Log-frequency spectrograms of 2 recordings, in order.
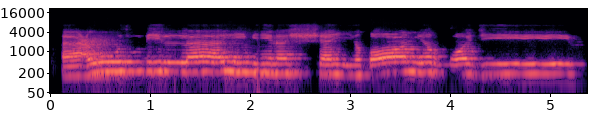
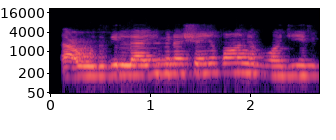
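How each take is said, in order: First: It is recited at a moderate, normal pace. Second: It is recited quickly with shorter stretches. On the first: "Kalau tajwid normal" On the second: "Hadar lebih cepat"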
